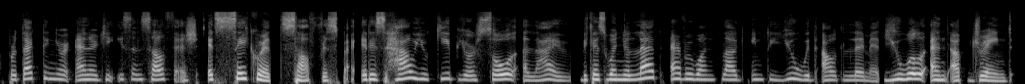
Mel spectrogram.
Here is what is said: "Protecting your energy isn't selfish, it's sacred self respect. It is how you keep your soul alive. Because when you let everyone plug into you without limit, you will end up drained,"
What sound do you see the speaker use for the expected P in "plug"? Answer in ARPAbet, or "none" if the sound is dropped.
P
